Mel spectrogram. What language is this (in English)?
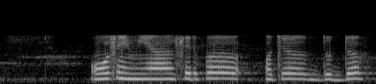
Punjabi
